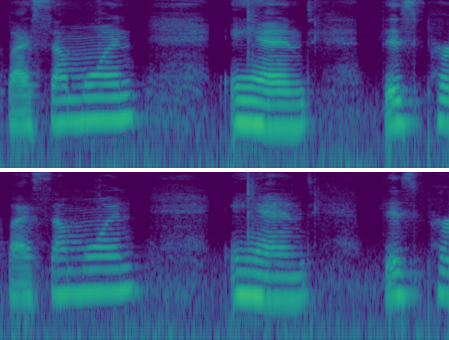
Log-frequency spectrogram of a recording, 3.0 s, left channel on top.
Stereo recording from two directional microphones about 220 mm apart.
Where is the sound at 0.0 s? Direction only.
40° left (ahead or behind).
